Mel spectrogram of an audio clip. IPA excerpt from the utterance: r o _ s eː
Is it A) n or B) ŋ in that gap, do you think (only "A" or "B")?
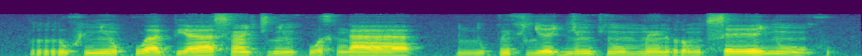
B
